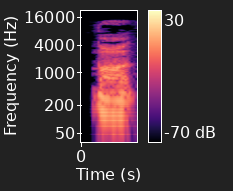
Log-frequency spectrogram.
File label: cantonese, numbers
